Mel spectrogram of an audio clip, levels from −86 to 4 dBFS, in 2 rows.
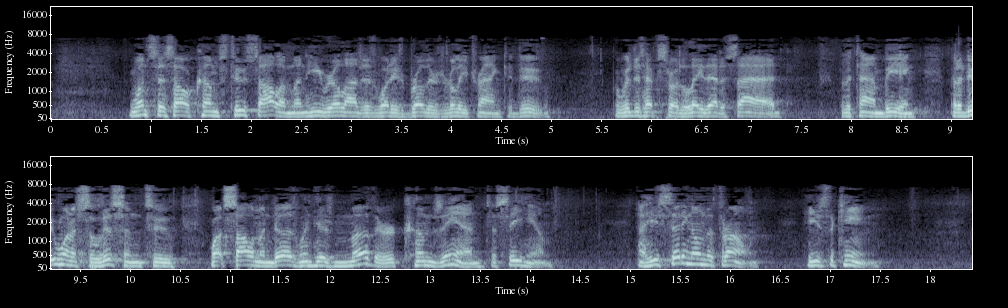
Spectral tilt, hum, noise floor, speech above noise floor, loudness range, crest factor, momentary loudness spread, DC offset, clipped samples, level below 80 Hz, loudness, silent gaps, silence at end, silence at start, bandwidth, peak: -6 dB/octave; none; -45 dBFS; 30 dB; 3 LU; 16 dB; 6 LU; under 0.1%; under 0.1%; -46 dBFS; -16 LUFS; none; 0.9 s; 0.1 s; 8 kHz; 0 dBFS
